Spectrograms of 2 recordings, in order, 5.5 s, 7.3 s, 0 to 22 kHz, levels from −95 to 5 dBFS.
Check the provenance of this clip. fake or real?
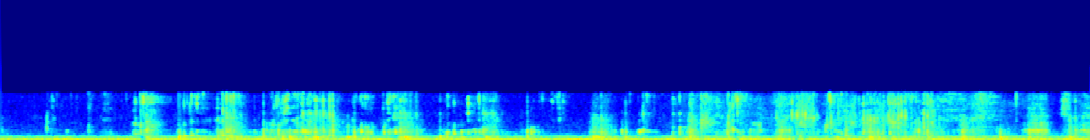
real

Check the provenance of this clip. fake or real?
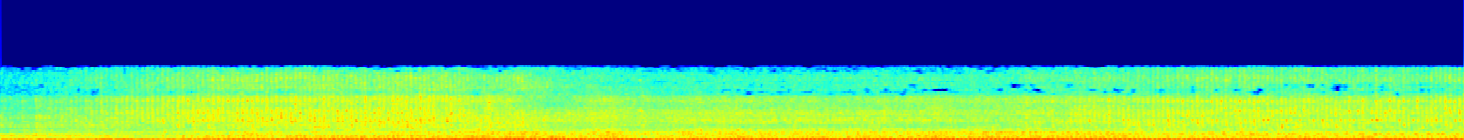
real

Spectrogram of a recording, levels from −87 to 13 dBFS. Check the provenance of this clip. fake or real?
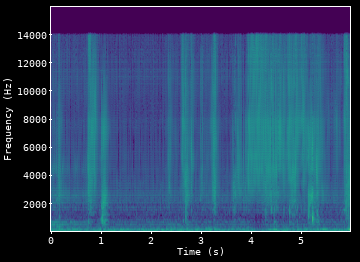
fake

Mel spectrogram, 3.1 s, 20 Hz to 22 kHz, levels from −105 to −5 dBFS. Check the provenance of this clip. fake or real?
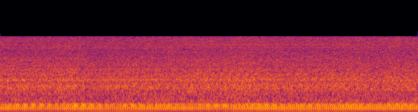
real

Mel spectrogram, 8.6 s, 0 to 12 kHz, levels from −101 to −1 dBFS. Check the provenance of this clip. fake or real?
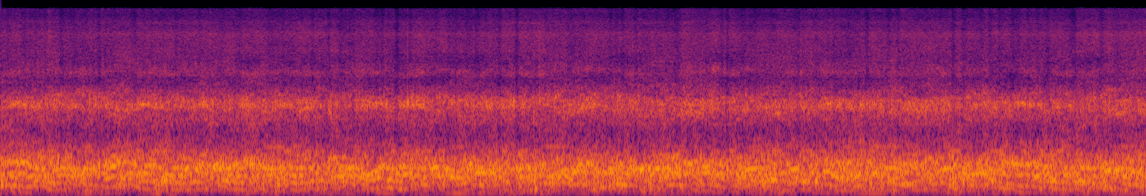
fake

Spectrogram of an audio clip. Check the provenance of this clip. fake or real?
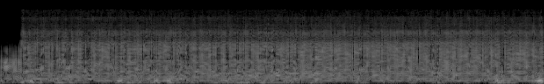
fake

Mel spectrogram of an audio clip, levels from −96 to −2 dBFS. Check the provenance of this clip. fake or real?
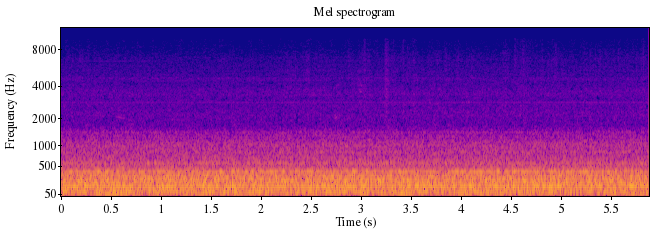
real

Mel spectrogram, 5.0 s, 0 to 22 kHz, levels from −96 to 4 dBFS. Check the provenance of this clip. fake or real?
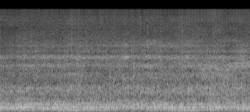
fake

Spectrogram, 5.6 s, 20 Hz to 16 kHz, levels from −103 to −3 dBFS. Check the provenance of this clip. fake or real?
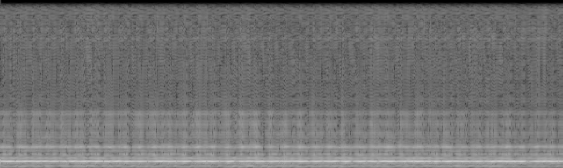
fake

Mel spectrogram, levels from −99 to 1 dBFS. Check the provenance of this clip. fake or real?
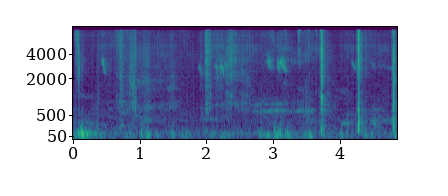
fake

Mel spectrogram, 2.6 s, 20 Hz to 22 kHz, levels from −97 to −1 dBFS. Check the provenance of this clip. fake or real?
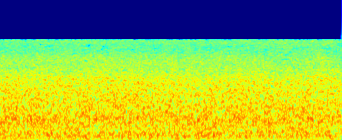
fake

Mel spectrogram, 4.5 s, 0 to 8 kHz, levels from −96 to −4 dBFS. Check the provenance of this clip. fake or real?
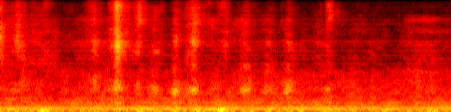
fake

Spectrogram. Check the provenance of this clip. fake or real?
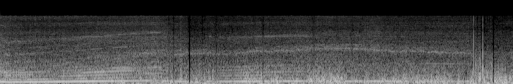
real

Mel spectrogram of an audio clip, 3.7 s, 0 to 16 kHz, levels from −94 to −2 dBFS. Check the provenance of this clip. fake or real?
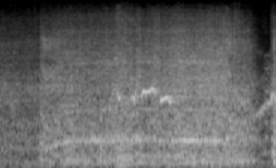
real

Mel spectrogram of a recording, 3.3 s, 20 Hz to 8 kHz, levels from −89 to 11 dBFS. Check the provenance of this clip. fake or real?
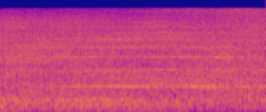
real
